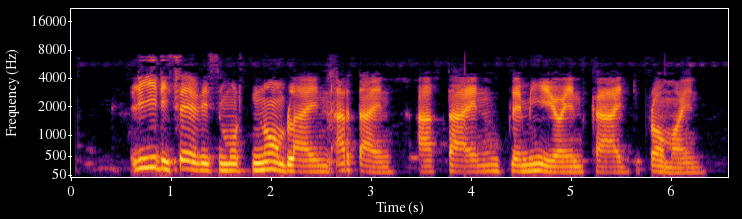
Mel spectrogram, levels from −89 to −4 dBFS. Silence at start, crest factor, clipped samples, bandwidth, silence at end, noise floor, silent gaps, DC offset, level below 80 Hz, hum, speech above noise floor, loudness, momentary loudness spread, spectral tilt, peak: 0.6 s; 16 dB; under 0.1%; 7.6 kHz; 0.25 s; -49 dBFS; none; under 0.1%; -56 dBFS; none; 32 dB; -17 LUFS; 8 LU; -5.5 dB/octave; -2 dBFS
